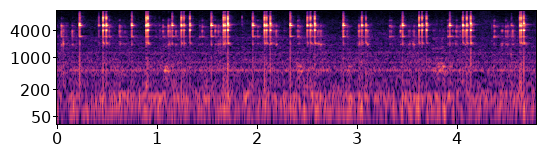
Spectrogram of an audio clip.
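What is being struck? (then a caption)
Glass wine bottle. Long blue-painted nails tap the rounded body of a clear glass wine bottle with a metallic red screw cap, held up and apparently empty and hollow. Quick, bright, high glassy clicks and clinks come in an uneven, rapid series, each dying away almost instantly, over a faint low rumble.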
